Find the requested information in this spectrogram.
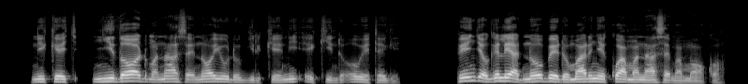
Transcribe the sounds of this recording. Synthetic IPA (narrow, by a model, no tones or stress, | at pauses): niket͡ʃɲid̪ɔdmanasɛnɔjʊdoɡiɾkeniʔekindooweteɡɪ | pɪɲd͡ʒɔɡɪlɪadnobedomarɲekwamanasɛmamɔ̰kɔ̰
